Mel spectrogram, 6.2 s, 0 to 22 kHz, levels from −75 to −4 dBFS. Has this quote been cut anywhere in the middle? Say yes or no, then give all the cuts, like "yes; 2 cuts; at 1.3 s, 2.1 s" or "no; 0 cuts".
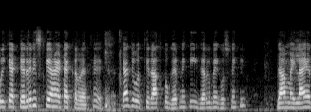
no; 0 cuts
